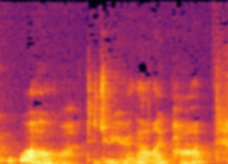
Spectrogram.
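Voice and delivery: soft, hushed, half-whispered; hushed night voice. Retold or imitated. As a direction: hush it like it's late at night. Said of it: "I'm just like".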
